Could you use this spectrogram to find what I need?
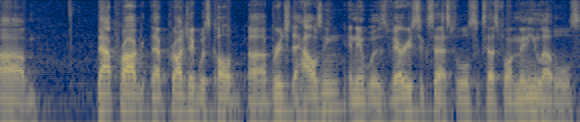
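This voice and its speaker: With an American accent, a man talks fairly quickly at a fairly low pitch, keeping his intonation fairly even. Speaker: city manager. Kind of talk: public speech at dedication event. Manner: fast.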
